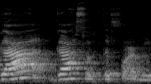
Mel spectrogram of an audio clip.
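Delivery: ordinary talk, nothing marked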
